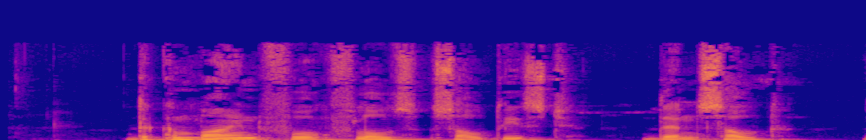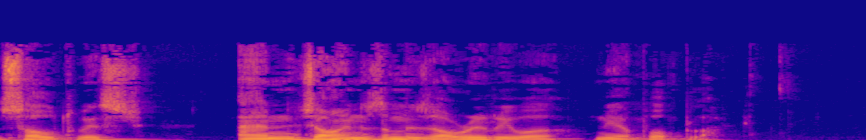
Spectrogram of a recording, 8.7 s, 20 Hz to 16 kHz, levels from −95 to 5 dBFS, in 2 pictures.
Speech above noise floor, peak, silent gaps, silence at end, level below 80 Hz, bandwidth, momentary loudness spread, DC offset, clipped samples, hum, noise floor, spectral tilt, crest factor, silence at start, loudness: 41 dB; -8 dBFS; none; 0.75 s; -54 dBFS; 11.5 kHz; 11 LU; under 0.1%; under 0.1%; none; -67 dBFS; -5 dB/octave; 18 dB; 0.65 s; -26 LUFS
